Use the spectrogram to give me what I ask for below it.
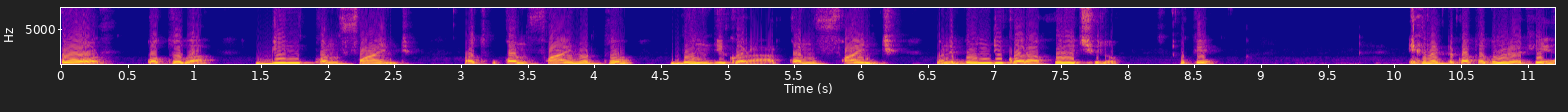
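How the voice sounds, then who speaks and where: A man with a Bengali accent teaches test questions in a bilingual lesson. He draws out each English phrase word by word, then speeds up through his explanations. His voice sits at an ordinary middle pitch. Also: a little mellow, poor audio. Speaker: citizenship test tutor.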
